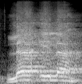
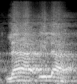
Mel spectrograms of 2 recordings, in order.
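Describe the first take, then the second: The two takes are said the same way.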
